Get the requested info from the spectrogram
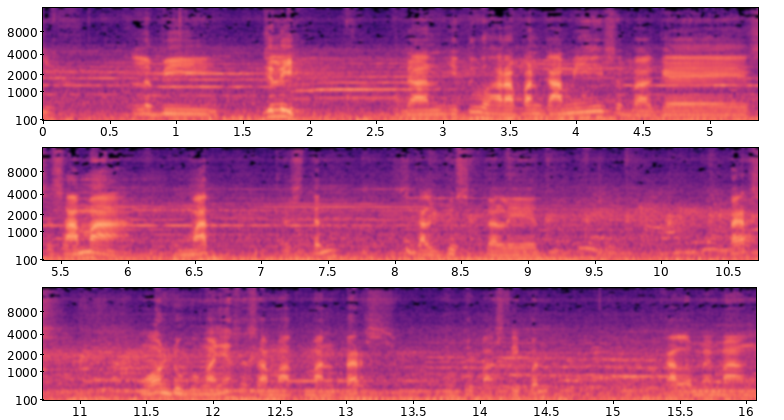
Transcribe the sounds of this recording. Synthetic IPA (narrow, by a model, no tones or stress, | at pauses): ləbɪhd͡ʒəlɪh | danit̪uɦaɾapankamisəbaɡajsəsama | mat̪̚ | kɾist̪ən | səkaliɡʊskali | pɛrs | mɔnduɡuŋanɲasəsamat̪əmanpɛrs | unt̪ʊkpast̪ifən | kalomemaŋ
